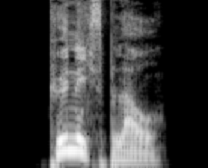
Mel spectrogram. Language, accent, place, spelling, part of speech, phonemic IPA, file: German, Germany, Berlin, königsblau, adjective, /ˈkøːnɪçsˌblaʊ̯/, De-königsblau.ogg
- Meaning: royal blue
